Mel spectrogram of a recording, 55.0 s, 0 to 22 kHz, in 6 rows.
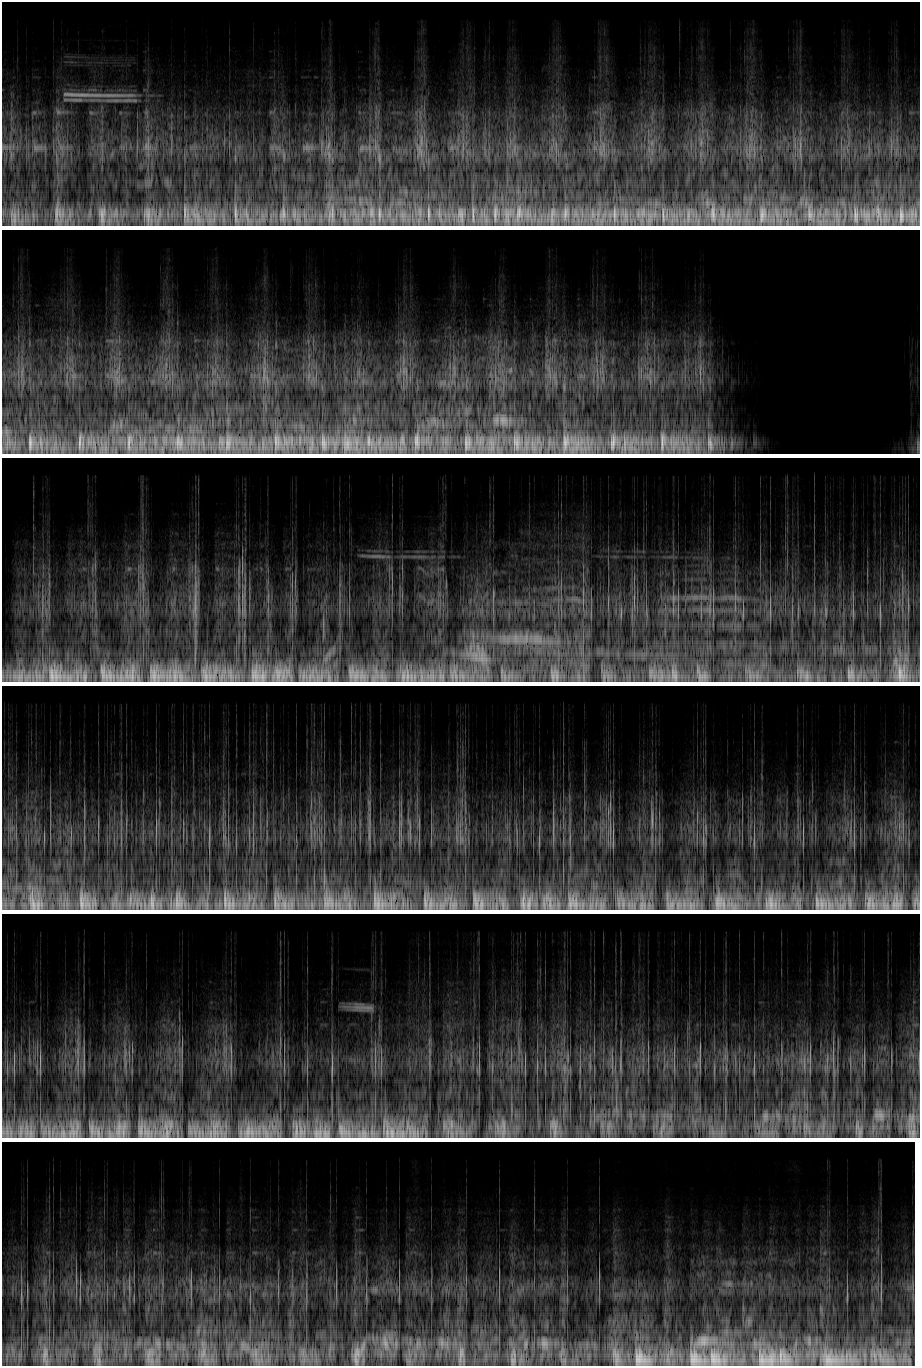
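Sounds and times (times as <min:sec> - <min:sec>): steady drum beat: 0:00.0 - 0:16.5, 0:18.3 - 0:55.0.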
